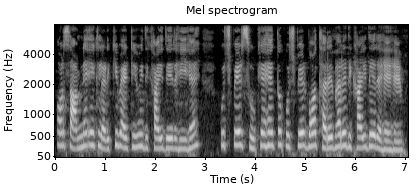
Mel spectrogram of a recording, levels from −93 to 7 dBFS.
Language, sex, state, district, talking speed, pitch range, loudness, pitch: Hindi, female, Bihar, Sitamarhi, 205 wpm, 230-290 Hz, -18 LUFS, 265 Hz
